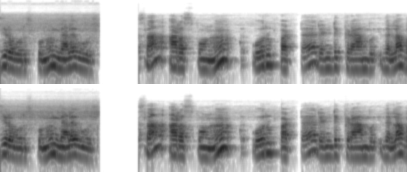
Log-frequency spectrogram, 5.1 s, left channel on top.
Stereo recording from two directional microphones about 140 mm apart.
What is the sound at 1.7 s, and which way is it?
Speech, 50° left (ahead or behind).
